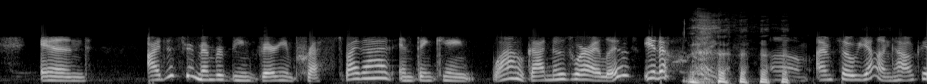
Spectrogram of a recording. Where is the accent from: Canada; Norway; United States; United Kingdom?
United States; Louisiana; Oh, I grew up in South Louisiana. I grew up Catholic. I went to church, basically.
